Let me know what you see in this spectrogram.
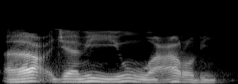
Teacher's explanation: alif di sana dibaca antara hamzah dan alif · Term: huruf yang cabang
